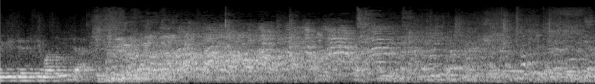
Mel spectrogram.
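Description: An audience laughs and applauds in a hall.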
